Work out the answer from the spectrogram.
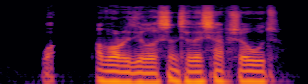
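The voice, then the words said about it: Put-on Scouse accent. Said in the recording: “I don't know why they're in a Scouse accent”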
